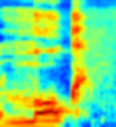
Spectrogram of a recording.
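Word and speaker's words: Mülk: I don't know how you say it. Milk, molt, whatever. – Mulk. – Mulk. Good. Mulk.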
